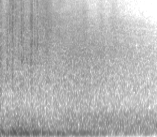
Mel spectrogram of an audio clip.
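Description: The main guns of a New Mexico battleship fire in the World of Warships video game, a single deep rumbling salvo boom that fades over a second and a half.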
